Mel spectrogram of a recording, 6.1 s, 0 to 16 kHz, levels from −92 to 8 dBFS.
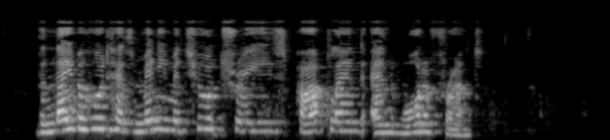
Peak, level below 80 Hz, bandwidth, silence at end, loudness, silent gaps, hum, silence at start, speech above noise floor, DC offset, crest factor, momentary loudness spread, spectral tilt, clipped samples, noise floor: -6 dBFS; -80 dBFS; 9.6 kHz; 1.3 s; -25 LUFS; none; none; 0.4 s; 62 dB; under 0.1%; 20 dB; 13 LU; -3.5 dB/octave; under 0.1%; -86 dBFS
